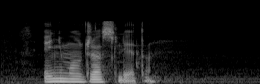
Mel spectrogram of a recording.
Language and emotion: Russian, neutral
